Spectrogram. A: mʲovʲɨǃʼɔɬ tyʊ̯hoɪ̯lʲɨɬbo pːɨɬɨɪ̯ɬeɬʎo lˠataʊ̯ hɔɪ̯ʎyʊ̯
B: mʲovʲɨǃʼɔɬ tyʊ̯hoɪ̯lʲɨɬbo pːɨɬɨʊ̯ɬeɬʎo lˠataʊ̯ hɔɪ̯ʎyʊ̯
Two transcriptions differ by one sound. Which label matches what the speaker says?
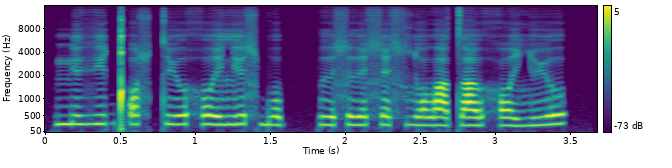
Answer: A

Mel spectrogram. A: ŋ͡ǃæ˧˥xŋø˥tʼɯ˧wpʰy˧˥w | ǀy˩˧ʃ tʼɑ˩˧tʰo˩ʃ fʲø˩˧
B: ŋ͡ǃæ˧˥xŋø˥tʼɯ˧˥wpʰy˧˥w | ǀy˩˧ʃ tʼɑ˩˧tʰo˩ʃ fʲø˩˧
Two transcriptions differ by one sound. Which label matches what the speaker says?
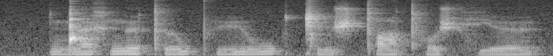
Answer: B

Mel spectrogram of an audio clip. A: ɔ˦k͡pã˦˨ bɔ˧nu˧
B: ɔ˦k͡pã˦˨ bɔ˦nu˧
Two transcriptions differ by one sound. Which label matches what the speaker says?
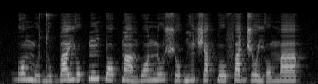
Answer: A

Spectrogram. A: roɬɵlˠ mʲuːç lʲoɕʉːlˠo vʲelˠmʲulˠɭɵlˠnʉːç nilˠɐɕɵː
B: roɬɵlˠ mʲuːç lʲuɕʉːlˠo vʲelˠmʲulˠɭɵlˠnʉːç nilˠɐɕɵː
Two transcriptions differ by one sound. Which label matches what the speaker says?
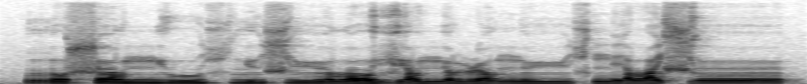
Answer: B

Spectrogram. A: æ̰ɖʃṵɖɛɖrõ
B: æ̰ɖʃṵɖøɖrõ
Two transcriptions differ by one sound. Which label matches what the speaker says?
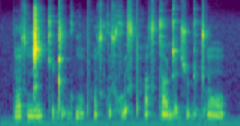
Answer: B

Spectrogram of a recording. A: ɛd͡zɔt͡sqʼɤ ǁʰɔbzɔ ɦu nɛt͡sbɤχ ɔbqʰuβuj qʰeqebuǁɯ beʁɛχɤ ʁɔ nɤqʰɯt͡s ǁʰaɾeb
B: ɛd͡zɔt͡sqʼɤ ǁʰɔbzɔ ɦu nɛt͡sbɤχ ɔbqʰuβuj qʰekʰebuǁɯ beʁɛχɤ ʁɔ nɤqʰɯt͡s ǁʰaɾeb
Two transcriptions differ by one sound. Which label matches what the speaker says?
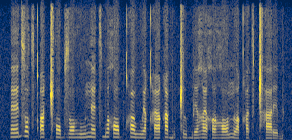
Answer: A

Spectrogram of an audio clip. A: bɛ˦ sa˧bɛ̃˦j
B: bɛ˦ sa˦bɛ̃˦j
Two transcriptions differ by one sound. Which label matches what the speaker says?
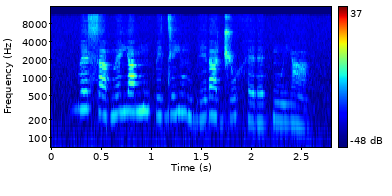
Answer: A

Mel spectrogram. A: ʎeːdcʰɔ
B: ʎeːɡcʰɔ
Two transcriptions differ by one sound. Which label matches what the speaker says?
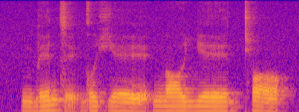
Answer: A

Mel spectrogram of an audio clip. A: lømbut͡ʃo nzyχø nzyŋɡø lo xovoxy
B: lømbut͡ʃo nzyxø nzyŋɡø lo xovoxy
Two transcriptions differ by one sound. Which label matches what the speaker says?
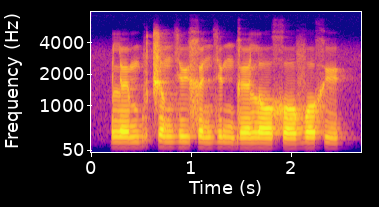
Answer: B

